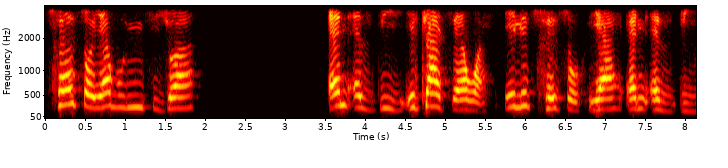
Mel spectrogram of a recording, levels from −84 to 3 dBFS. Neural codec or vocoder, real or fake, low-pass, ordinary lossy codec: none; real; 3.6 kHz; AAC, 32 kbps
